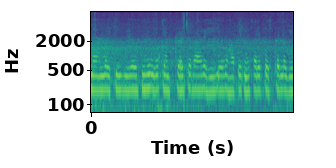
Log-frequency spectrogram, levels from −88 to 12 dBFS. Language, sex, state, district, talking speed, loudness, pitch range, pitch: Hindi, female, Punjab, Kapurthala, 105 wpm, -14 LUFS, 195-200 Hz, 195 Hz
